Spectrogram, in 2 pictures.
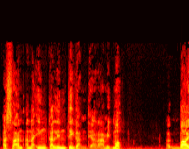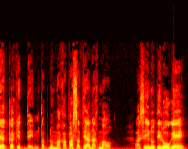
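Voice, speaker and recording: A man's voice: mid-range voice, expressive, moderate pace, a bit bright, no room sound. A man playing a blunt, principled father in a radio drama, with an Ilocano accent. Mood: scolding, blunt.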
